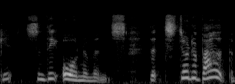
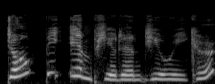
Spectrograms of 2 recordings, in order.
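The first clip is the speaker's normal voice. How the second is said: louder, higher, mild scolding; admonishing; 4 semitones higher, 8 dB louder than usual. A narrator's reading. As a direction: reprove the kitten as a little girl. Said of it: "admonished Dorothy".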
